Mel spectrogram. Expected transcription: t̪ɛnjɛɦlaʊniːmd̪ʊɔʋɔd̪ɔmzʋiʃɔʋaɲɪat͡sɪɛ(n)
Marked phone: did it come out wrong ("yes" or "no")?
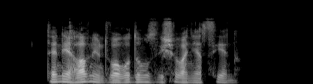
no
